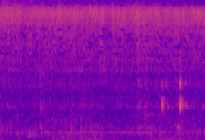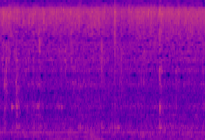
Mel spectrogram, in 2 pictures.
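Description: Sliced onion, carrot and capsicum sizzling steadily in hot oil in a non-stick wok as they are stir-fried, with a few light taps and scrapes of a wooden spatula against the pan.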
